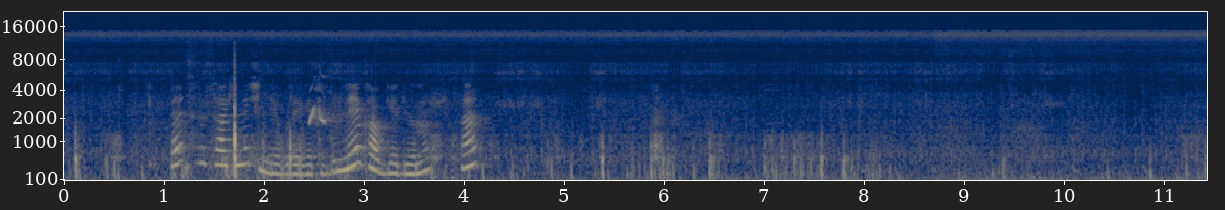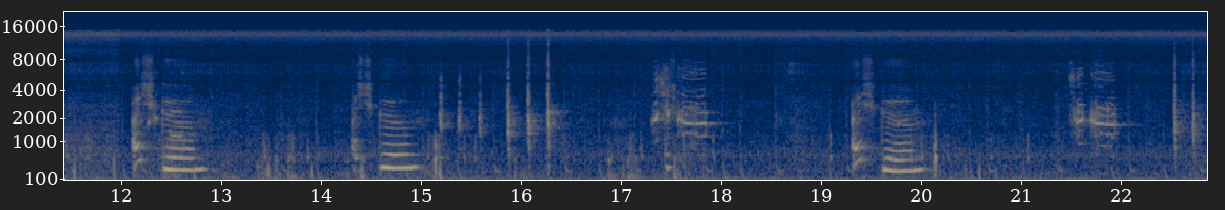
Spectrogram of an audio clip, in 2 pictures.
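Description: A young woman sings short, playful phrases close by.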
